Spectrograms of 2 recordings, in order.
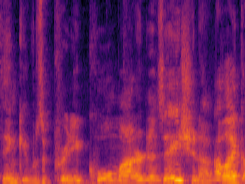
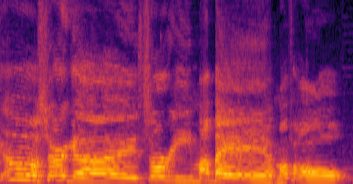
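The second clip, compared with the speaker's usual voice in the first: a hint of a sheepish apology, slowed; lightly voiced, slow mock sorry; 5 semitones higher, 4 dB louder, slower than usual. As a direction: mimic a lazy, careless apology. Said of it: "He's just like".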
